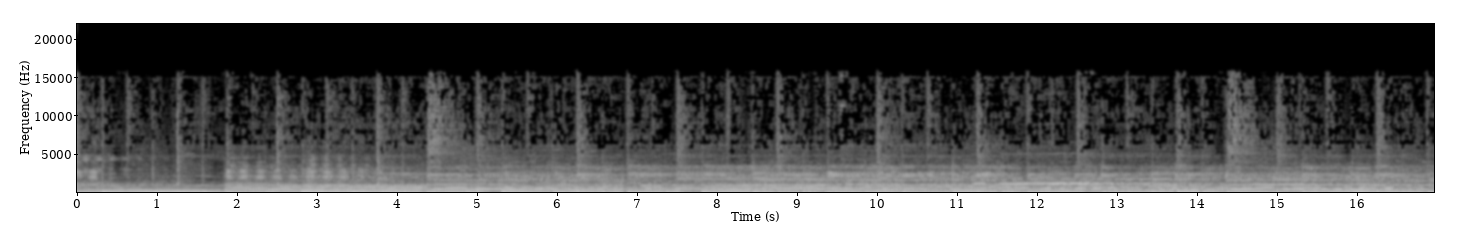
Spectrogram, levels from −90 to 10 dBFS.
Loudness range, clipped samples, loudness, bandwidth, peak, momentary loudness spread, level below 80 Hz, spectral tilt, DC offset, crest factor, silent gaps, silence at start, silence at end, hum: 1 LU; under 0.1%; -16 LUFS; 16 kHz; -2 dBFS; 3 LU; -20 dBFS; -6.5 dB/octave; under 0.1%; 12 dB; none; 0 s; 0 s; none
